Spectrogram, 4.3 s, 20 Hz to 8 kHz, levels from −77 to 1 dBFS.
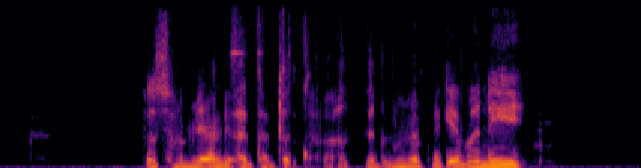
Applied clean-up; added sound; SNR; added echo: neural diffusion model UNIVERSE++.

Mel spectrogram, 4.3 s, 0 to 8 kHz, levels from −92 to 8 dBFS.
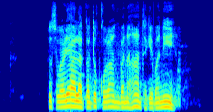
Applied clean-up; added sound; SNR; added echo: none; none; none; none.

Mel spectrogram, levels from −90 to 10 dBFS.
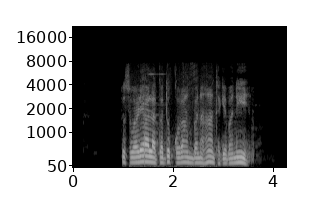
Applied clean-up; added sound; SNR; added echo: neural separator model SepFormer DNS4.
